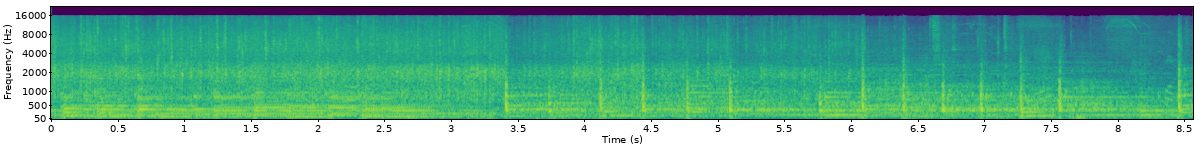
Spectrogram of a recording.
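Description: Gnawa guembri, a three-string bass lute, playing a plucked bass riff, with the clatter of qraqeb metal castanets over it. About three and a half seconds in, the castanets drop away and the guembri's sharp, plucked notes carry on alone.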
